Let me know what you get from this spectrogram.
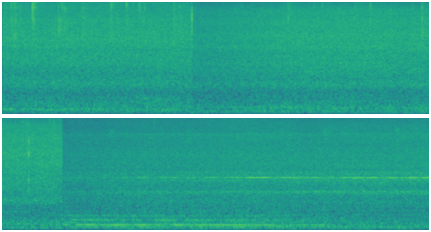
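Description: Rain falling with pattering drops, then, after about seven seconds, the low rumble of an approaching freight train's diesel locomotives with a thin steady high whine over it.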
